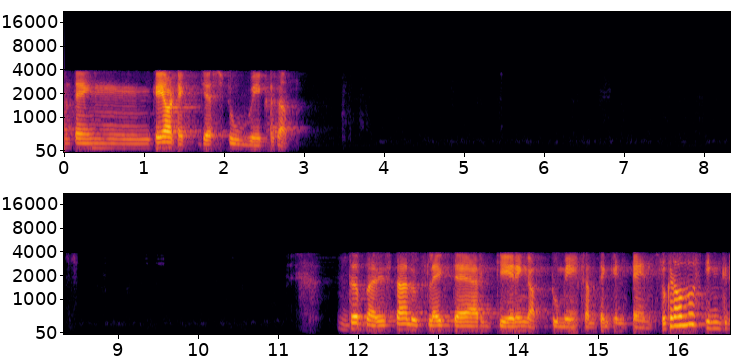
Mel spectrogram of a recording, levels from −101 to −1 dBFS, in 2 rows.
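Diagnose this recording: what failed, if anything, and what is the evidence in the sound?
Network stage, VoIP packet loss concealed by the speech codec: brief smeared fades at 0.33–0.58 s, 2.53–2.59 s after "just to wake", 11.33–11.38 s, and 14.65–14.75 s after "are gearing up to". The decoder extrapolated its last pitch and filter through gaps of about 40 ms, or 80 ms at the last event.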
